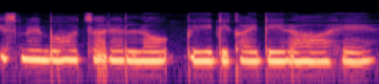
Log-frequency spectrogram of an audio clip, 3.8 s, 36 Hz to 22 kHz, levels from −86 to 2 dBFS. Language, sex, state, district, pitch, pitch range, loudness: Hindi, female, Arunachal Pradesh, Papum Pare, 215 Hz, 210-230 Hz, -12 LUFS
